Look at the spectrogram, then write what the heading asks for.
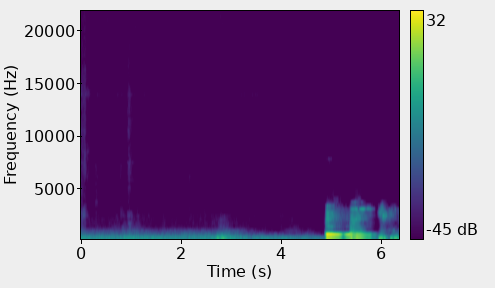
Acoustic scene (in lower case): elevator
